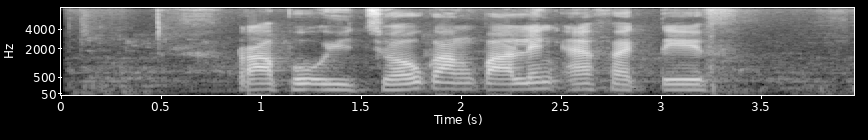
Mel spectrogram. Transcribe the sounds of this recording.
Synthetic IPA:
rab̥ʊ̤ʔɦid̥ʒ̥ɔ̤wkaŋpalɪŋʔɛfɛk̚t̪ɪf

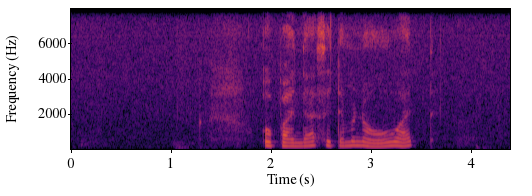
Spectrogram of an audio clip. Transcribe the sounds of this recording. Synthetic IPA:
upand̪aːsiʈəmənowʋat̪

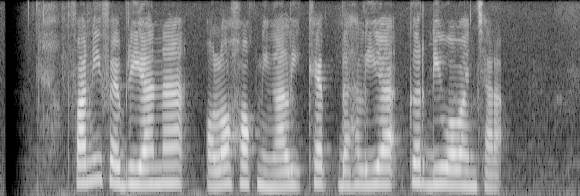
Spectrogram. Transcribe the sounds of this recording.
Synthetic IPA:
fanifɛbɾianaɔlɔhɔk̚niŋalikʰɛt̪̚baɦliakɨrdiwawaɲt͡ʃaɾa

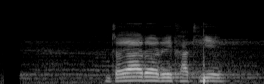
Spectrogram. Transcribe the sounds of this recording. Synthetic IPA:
d͡zʌjaɾʌɾekʰat̪ʰije

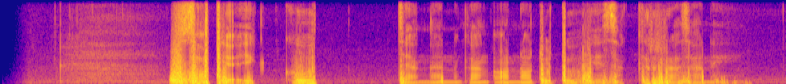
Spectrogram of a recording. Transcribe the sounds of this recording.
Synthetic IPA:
sɔpjɔ̰ʔiku̥ | d͡ʒʒ̥a̤ŋankaŋʔɔnɔd̪̥ud̪̥uhesəɡ̥ərːasanḛ

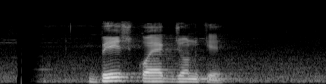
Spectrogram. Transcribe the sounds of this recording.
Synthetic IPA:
beʃkɔekd͡ʑonke

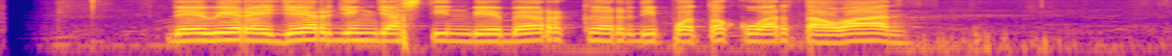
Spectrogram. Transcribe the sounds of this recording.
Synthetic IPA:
dɛwiɾɛd͡ʒɛrd͡ʒɨŋd͡ʒast̪inbɛbərkɨrdipɔt̪ɔkuwart̪awan

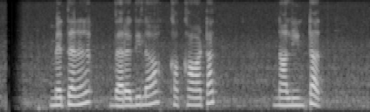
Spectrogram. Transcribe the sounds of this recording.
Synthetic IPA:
met̪ənəʋæɾəd̪ilaːkakaːʈat̪̚ | naliɳʈat̪̚

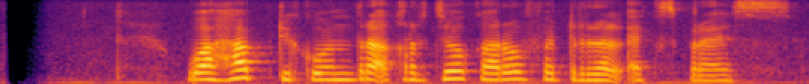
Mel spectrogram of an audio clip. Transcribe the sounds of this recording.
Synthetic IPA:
waɦap̚d̪̥i̤kɔnt̪ɾaʔkərd̥ʒ̥ɔ̤kaɾofed̪̥eɾalʔɛ̰kspɾɛs

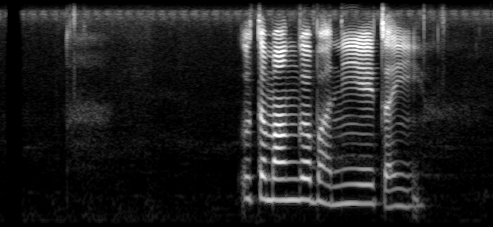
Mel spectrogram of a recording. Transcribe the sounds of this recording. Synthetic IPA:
ut̪ʌmaŋɡʌbʱʌnijet͡sʌĩ

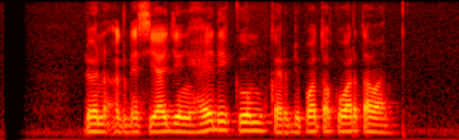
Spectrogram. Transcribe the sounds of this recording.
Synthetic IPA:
dɔna̰ʔaɡnɛsiad͡ʒɨŋɦɛjdikumkɨrdipɔt̪ɔkəwart̪awan

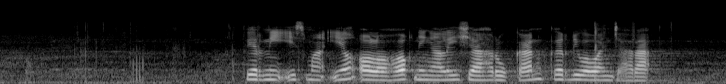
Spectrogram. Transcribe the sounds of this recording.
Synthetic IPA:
firniʔismaʔilɔlɔɦɔk̚niŋaliʃaɦɾukankɨrdiwawaɲt͡ʃa̰ɾa

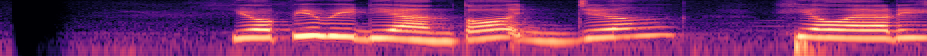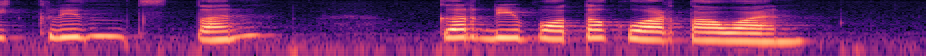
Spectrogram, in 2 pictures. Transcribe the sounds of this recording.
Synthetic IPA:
jopiwidiant̪ɔd͡ʒɨŋ | hilaɾikɾinst̪ɔn | kɨrdipɔt̪ɔkəwart̪awan

